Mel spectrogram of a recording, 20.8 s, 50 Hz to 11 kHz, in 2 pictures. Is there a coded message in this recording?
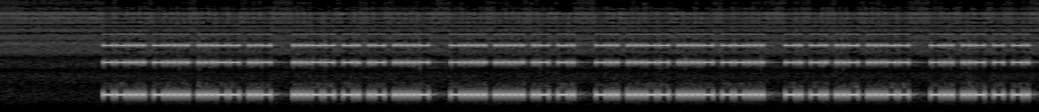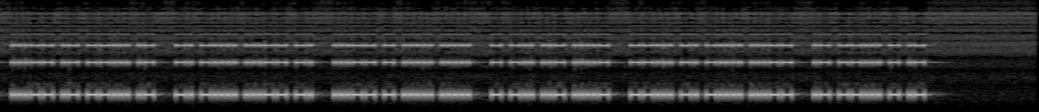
Yes: Morse code (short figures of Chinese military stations) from 1.0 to 19.7 s, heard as a keyed tone, machine-sent, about 38 wpm, 560 Hz, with room echo. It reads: 7632 3914 6519 8347 9923 8209 3171 9639 3055 0824 7963 1701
